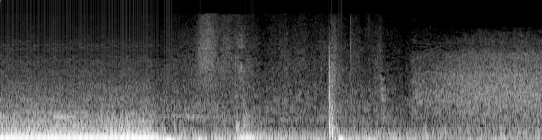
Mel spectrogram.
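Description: A low steady hum ends about a second in, leaving the rushing of a boat moving through water, with one short knock near the middle.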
